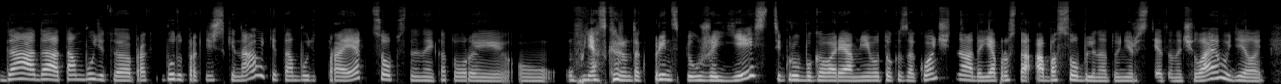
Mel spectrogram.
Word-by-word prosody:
Да, 240 +4 +4
да, 225 -3 +5
там 225 -1 -1
будет 230 -3 -3
э, 185 -1 +1 0.3
будут 220 0 -2
практические 205 0 -5
навыки, 230 - -1
там 195 -3 -4
будет 200 -2 -5
проект 190 +11 +1
собственный, 190 -6 -3
который 175 -5 -4
у 165 -1 -6 0.2
у 195 - -5
меня, 205 0 +6
скажем 205 -1 +2
так, 190 -1 -3
в - - -60
принципе 220 -4 +1
уже 185 0 +2
есть. 205 - +1
Грубо 190 -1 +1
говоря, 180 -1 +3
мне 175 +1 -1
его 180 0 0
тока 190 +2 -4
закончить 225 - -2
надо. 200 -5 +2
Я 185 +1 +4
просто 200 -1 +1
обособленно 185 -3 +1
от 165 - -10
университета 170 0 -4
начала 170 +8 +2
его 290 -1 +2
делать. 180 -5 -1
195 Hz, 175 wpm, -22 LUFS, 180-215 Hz, 0.3 s, меня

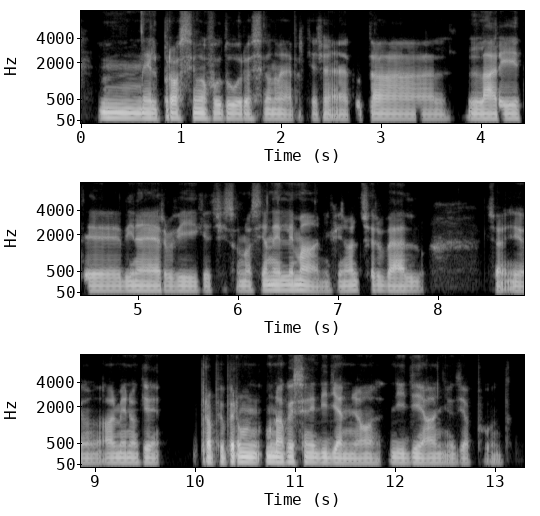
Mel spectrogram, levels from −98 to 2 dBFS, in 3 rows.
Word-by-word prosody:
mhmm, 95 -2 +3
nel 90 -2 +2
prossimo 95 0 +2
futuro, 90 0 0
secondo 85 +1 -3
me, 80 -2 -2
perché - - -12
c'è 80 +1 -3
tutta 85 -1 -1
l 80 -1 -8 0.2
la 85 0 +4
rete 85 -1 0
di 85 +1 -1
nervi 85 -1 0
che 80 0 -7
ci - - -17
sono, 85 -1 -5
sia 95 +2 -3
nelle 95 0 +3
mani, 80 -5 +1
fino 85 +2 -5
al 90 0 -1
cervello. 85 -2 -2 0.6
Cioè, - - -4
io, 80 0 -3
almeno, 85 0 0
che, 85 -1 -2 0.4
proprio - - +1
per - - +5
un 95 -2 +6
una 95 -1 +6
questione 95 -1 +2
di 90 0 +1
diagno 80 -1 0
di 85 -2 -1
diagnosi, 85 -1 -2
appunto. - - -12
85 Hz, 165 wpm, -26 LUFS, 85-90 Hz, 0.6 s, un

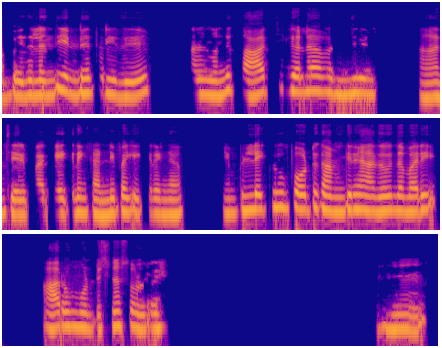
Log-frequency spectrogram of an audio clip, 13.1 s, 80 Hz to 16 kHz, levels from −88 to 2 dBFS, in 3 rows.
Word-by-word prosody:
அப்ப 180 +3 -7
இதுலேருந்து 195 +5 +2
என்ன 215 +2 +2
தெரியுது? 190 -4 0 0.6
அது 205 - -2
வந்து 205 +6 +1 0.2
காட்சிகளா 235 +4 +1 0.2
வந்து 210 +1 +1 0.7
ஆ - - -3 0.2
சரிப்பா. 170 0 0
கேட்குறேன். 180 +1 0
கண்டிப்பா 175 +4 +2
கேட்குறேங்க. 175 -2 -2 0.5
என் 180 0 -4
பிள்ளைக்கும் 220 +3 +1
போட்டு 215 0 +3
காமிக்கிறேன், 205 +1 +3
அதுவும் 195 +1 +2
இந்த 200 - +2
மாரி 200 +2 +3 0.6
ஆர்வமூட்டுச்சுன்னா, 195 0 0
சொல்றேன். 185 0 0 2.1
ம். 180 +3 -2
195 Hz, 105 wpm, -23 LUFS, 180-210 Hz, 2.1 s, போட்டு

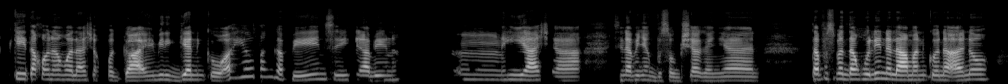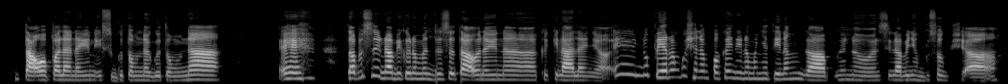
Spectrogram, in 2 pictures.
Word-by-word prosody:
kita 250 -2 +1
ko 235 - -3
nang 225 -1 -3
wala 210 -1 -1
siyang - - -10
pagkain, 185 +1 +1
binigyan 220 +1 0
ko. 180 -1 -5
Ayaw 360 - -3
tanggapin 240 - -4
si 215 -3 -9
sinabi 210 -1 -2
na, 210 - -16 0.6
hmm, 225 -2 -11
nahiya 220 -2 +2
siya. 180 -1 -6 0.5
Sinabi 215 0 -1
niyang 205 -3 -4
busog 175 -1 -8
siya, 195 -2 0
ganyan. 180 +1 -4 0.5
Tapos 250 +2 +1
bandang 240 -2 +3
huli 245 +3 +2
nalaman 215 -3 +6
ko 215 - -3
na 190 - +6
ano, 235 +2 -4 0.3
yung 250 - -23
tao 210 0 +9
pala 215 -1 +3
na 200 - 0
yun 210 0 -3
is 200 - -8
gutom 205 +3 -7
na 195 - -1
gutom 195 0 -10
na. 220 -1 +7 0.6
Eh 270 +1 +5 0.4
tapos 300 +8 +1
sinabi 280 -8 +4
ko 270 - -1
naman 260 -1 -4
dun 250 - -7
sa 255 - -3
tao 230 -3 +7
na 220 - +1
yun 225 - -2
na 210 -1 -1
kakilala 195 -1 0
niya 185 - -6
eh, 460 +4 -8
"In-offeran 340 -5 +2
ko 410 - -15
siya 330 -4 -3
ng - - -24
pagkain, 285 +2 -2
hindi 280 - -5
naman 265 0 -10
niya 260 - -11
tinanggap, 235 -7 0
gano'n. 205 -3 -10
Sinabi 210 0 -4
niyang 195 - -15
busog 210 +1 -9
siya." 170 +1 +1
220 Hz, 195 wpm, -25 LUFS, 200-250 Hz, 0.6 s, tao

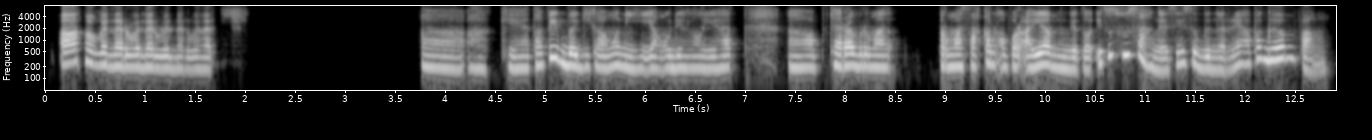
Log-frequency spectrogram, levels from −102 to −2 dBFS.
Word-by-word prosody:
Oh, 265 -1 +6
benar 210 -2 +2
benar 200 -1 +1
benar 185 -1 -5
benar. 180 -1 -5 2.1
Oh, 190 -3 -5
oke. 190 +1 -8
Tapi 250 - +2
bagi 210 -3 +3
kamu 195 +1 -1
nih, 185 - -3
yang 190 -2 -2
udah 190 +1 -2
ngelihat, 190 +1 -5 0.5
eee, 195 0 -2 0.2
cara 215 -2 +5
berma 205 -2 0 0.5
permasakan 210 +3 +1
opor 205 0 +1
ayam 200 -2 +4
gitu. 175 -1 -2
Itu 395 +11 +1
susah 410 - +3
enggak 165 0 -4
sih 250 +5 -3
sebenarnya? 190 +1 -2
Apa 325 - 0
gampang? 330 +2 +2
200 Hz, 130 wpm, -26 LUFS, 190-230 Hz, 2.1 s, Oh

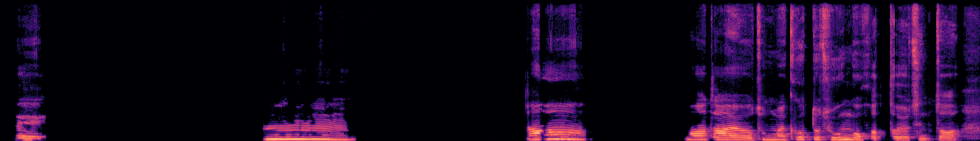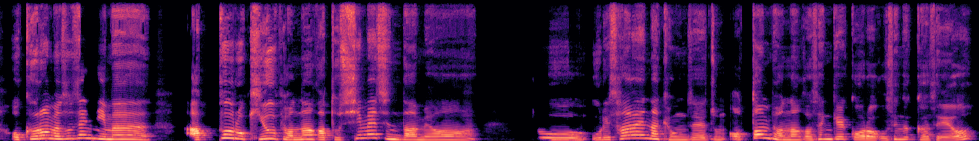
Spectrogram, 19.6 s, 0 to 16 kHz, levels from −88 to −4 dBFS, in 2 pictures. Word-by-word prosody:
네. 185 -4 -6 2.2
음. 250 -3 +1 1.7
아. 250 +1 0 1.0
맞아요. 225 -2 -1
정말 210 -2 -6
그것도 240 +2 -5
좋은 230 0 -2
것 205 -3 -4
같아요 170 -1 -7
진짜. 165 -1 -7 0.5
어. 245 0 -1
그러면 310 +1 +4
선생님은 260 - +2 0.3
앞으로 310 +9 +5
기후 310 +1 +2
변화가 235 0 +3
더 215 -3 -5
심해진다면 205 - +1 0.6
또 210 -3 -3
우리 225 +2 -4
사회나 330 +1 +1
경제에 200 -1 -5
좀 190 - -8
어떤 320 +7 +1
변화가 195 -7 0
생길 260 +4 -1
거라고 190 -5 +1
생각하세요? 190 -6 -3
235 Hz, 200 characters per minute, -23 LUFS, 205-265 Hz, 2.2 s, 앞으로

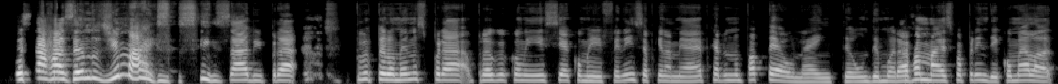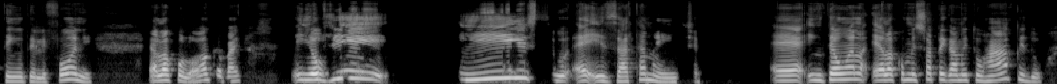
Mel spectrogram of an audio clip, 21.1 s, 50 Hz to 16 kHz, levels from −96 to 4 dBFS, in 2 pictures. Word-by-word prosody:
você 265 0 +7
tá 315 -1 +8
arrasando 295 +1 +7
demais!" 295 - +5
assim, 240 +4 -1
sabe, 235 +1 0
pra, 225 -1 +2 0.8
pelo 255 -2 +6
menos 255 +2 -1
pra 235 -3 -1
para 230 +2 0
o - - -3
que 235 - -4
eu 235 - -6
conhecia 225 -1 -3
como 215 -1 -5
referência, 205 +4 -4
porque 220 - -7
na 205 - -5
minha 200 -1 -5
época 215 +3 -6
era 230 -1 -8
no 230 -1 -5
papel, 245 -5 -1
né, 170 0 -6
então 185 +3 -5
demorava 205 +4 +1
mais 220 -4 +1
pra 230 - -3
aprender. 230 -5 -4
Como 215 +1 -4
ela 215 -4 0
tem 190 -2 -3
o 185 - -5
telefone, 190 +3 -3 0.6
ela 235 +1 +3
coloca, 225 +2 -3
vai 195 +1 -6 0.5
e 245 +1 -2
eu 255 0 +8
vi 305 - -1 0.7
Isso! 315 +6 +2 0.4
É, 220 - -2
exatamente. 195 -2 -5 0.7
Eh, 215 +1 0
então 255 +3 +1
ela 265 -2 -3
ela 230 +1 +1
começou 250 0 -5
a - - -17
pegar 245 -2 -3
muito 230 -1 -5
rápido, 220 - -6
230 Hz, 150 wpm, -23 LUFS, 205-255 Hz, 0.8 s, tá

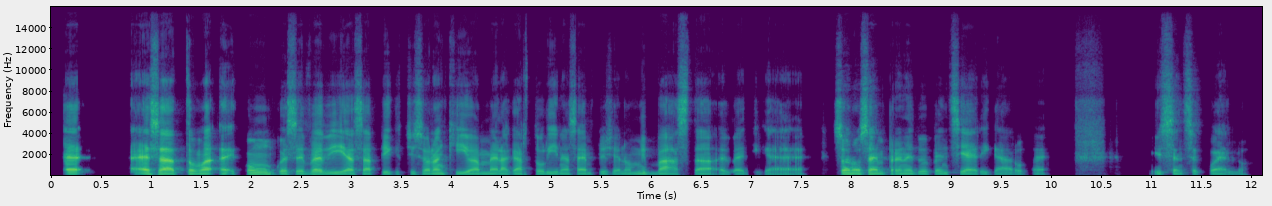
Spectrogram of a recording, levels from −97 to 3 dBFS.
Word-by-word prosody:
Eh, - - +6 0.3
esatto. 110 -1 +6
Ma, 110 +1 +6
ehm, - - +1
comunque 125 -5 -1
se 100 - 0
vai 145 +9 +4
via 110 -2 +2
sappi 100 0 -2
che 90 +1 -20
ci 95 - -10
sono 100 +4 +1
anch'io, 105 -3 -1
a 95 - +2
me 90 0 -1
la 90 0 -1
cartolina 95 -1 -5
semplice 90 -2 -5
non 85 +1 -9
mi 110 +4 -5
basta 90 -1 -2
e 80 - -8
vedi 85 -1 -9
che - - -9 0.2
sono 120 -2 +2
sempre 105 -3 +2
nei 100 0 -2
tuoi 95 0 -8
pensieri 95 -2 -4
caro, 80 -2 -9
eh. - - -11 1.1
Il - - -5
senso - - -4
è - - -14
quello. 75 +1 -8
95 Hz, 175 wpm, -27 LUFS, 90-110 Hz, 1.1 s, Eh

